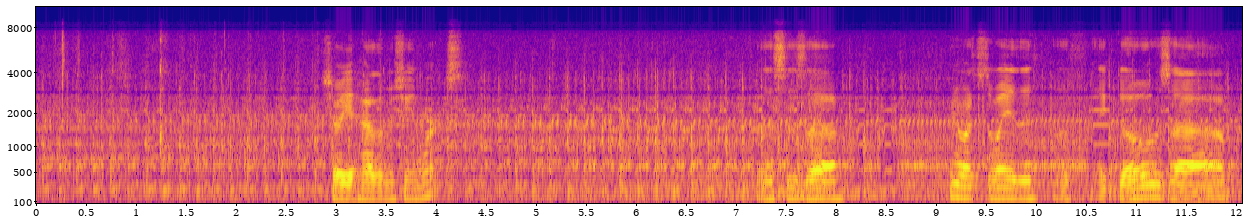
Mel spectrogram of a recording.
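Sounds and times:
faint rapid ticking: 0.0 - 12.0
stepper motors buzzing: 0.0 - 12.0.

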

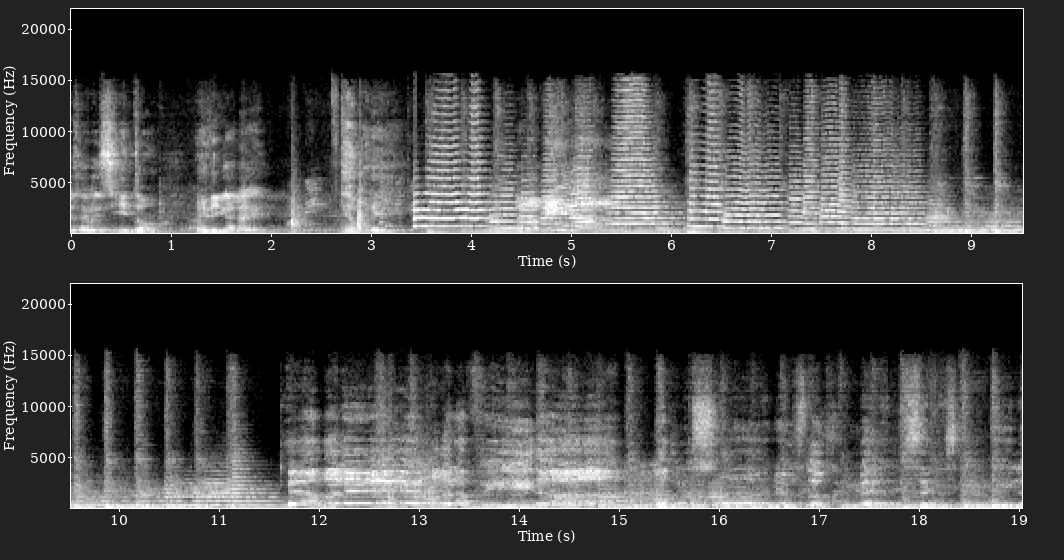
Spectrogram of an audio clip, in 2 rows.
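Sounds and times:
mariachi band playing slow song: 0.0 - 19.0.

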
